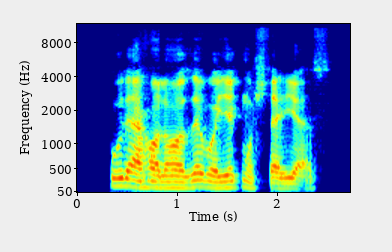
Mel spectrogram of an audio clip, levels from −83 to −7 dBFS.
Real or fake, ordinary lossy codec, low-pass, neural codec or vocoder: fake; MP3, 64 kbps; 10.8 kHz; codec, 44.1 kHz, 7.8 kbps, Pupu-Codec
